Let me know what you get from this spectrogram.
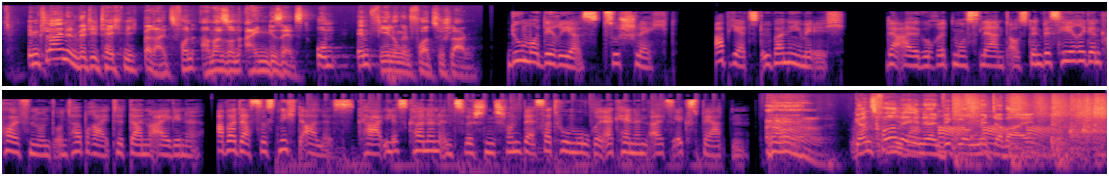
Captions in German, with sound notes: Im Kleinen wird die Technik bereits von Amazon eingesetzt, um Empfehlungen vorzuschlagen. Du moderierst zu schlecht. Ab jetzt übernehme ich. Der Algorithmus lernt aus den bisherigen Käufen und unterbreitet dann eigene, aber das ist nicht alles. KIs können inzwischen schon besser Tumore erkennen als Experten. (Verärgerter Laut) Ganz vorne in der Entwicklung mit dabei ...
